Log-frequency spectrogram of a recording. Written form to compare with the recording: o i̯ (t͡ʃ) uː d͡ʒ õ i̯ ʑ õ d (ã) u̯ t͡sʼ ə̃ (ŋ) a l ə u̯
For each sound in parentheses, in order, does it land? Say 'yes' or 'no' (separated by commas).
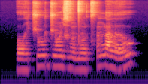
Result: yes, no, yes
